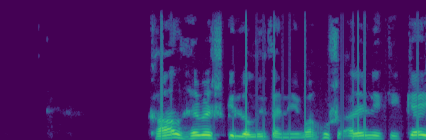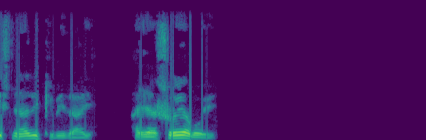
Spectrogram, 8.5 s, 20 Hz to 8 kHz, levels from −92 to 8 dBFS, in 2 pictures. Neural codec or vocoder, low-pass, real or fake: none; 7.2 kHz; real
